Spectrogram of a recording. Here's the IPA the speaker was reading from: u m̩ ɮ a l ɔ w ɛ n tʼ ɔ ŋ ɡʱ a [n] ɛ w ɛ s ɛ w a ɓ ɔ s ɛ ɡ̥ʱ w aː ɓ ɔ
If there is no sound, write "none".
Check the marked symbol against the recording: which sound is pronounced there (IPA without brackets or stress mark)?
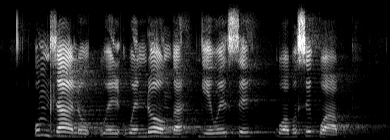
ŋ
